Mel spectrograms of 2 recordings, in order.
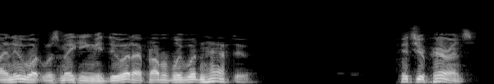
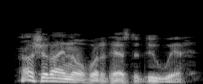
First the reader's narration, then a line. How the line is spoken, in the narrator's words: I asked him irritably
